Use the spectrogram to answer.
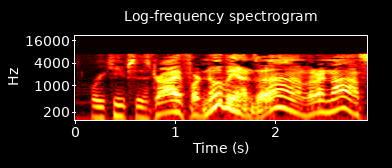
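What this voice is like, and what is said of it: Watto impression. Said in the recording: “That was a pretty good Watto impression.”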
